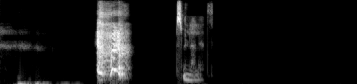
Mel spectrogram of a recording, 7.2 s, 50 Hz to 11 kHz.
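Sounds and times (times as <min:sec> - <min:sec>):
woman coughing hard: 0:02.0 - 0:02.6
speech: 0:03.6 - 0:04.3.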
